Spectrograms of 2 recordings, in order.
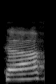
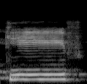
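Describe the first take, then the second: First: The vowel sounds like 'ah'. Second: The vowel sounds like 'ay'. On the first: The speaker calls it right. "But കാഫ് എന്നാണ്" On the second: The speaker calls it wrong. "Don't say കേഫ്"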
